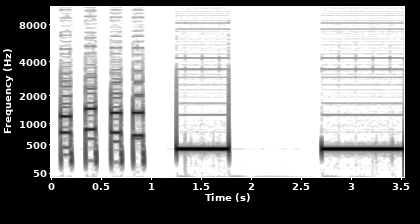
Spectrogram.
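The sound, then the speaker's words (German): Telephone line tones after dialing a Christmas Island number: four short beeps at shifting pitch, then two long steady tones separated by a silent gap, loud and without talk. “wenn ihr auf den Weihnachtsinseln anrufen wollt, dann müsst ihr die 006724 wählen. Das ist richtig. Äh, ich probiere es mal aus.”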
